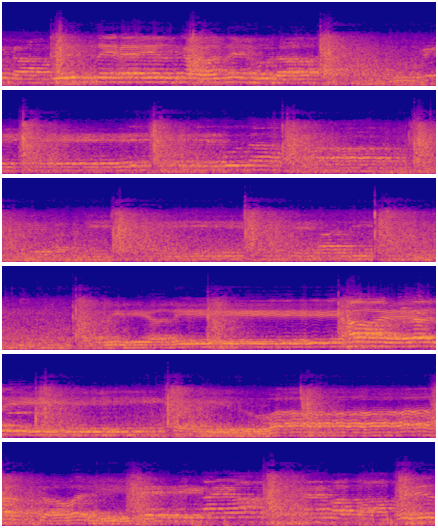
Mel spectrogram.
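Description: A crowd of men chanting a mourning lament in unison, with a collective chest-beating slap (matam) landing on a steady beat about every second and a half.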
